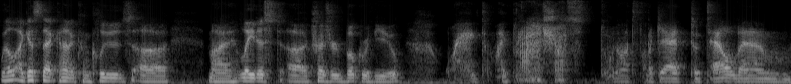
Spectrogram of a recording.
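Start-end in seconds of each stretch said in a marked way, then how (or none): 6.7-11.9 slow, breathy, bad creature voice, "them" stretched out. Concluding your book review, interrupt yourself with a really bad Gollum impression. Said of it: "That was a really bad Gollum impression".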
